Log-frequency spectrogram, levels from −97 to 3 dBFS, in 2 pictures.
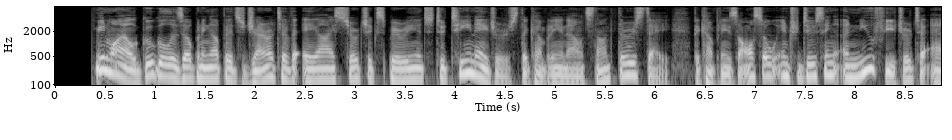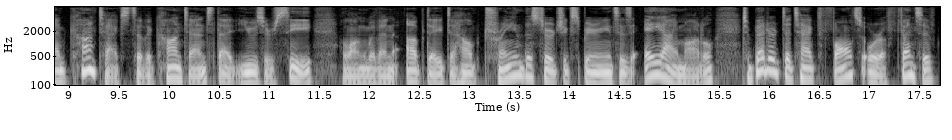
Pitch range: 90-130 Hz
